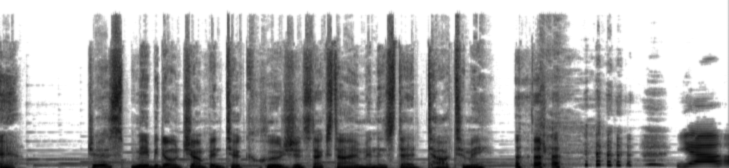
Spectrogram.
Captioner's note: laughs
